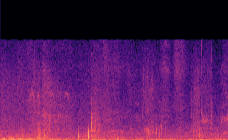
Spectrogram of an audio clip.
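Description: Footsteps on snow-covered ground: a few separate steps.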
